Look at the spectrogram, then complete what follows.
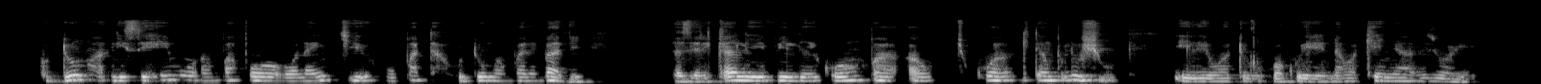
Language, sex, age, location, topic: Swahili, male, 36-49, Wajir, government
